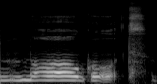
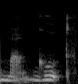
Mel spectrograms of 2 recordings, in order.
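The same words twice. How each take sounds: First: The stress is on the first syllable. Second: The stress is on the final syllable. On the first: The speaker calls it right. "Они могут. Вот" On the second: The speaker calls it wrong. "So you do not say могут"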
